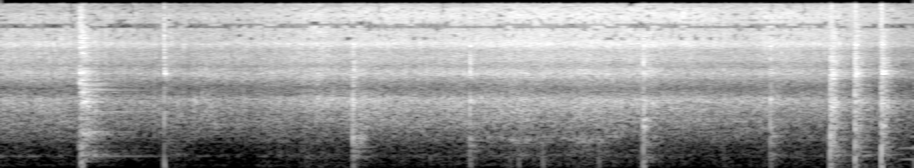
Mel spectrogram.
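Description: Pork belly stir-frying with red curry paste in a hot pan, a steady loud sizzle with several sharp pops and spatters scattered through it, no talking.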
